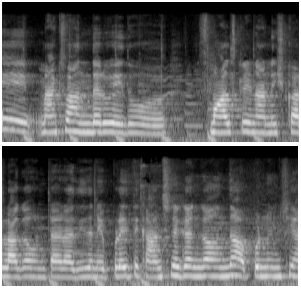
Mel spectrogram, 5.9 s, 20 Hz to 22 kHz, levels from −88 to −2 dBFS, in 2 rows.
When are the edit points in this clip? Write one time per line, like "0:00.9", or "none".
none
